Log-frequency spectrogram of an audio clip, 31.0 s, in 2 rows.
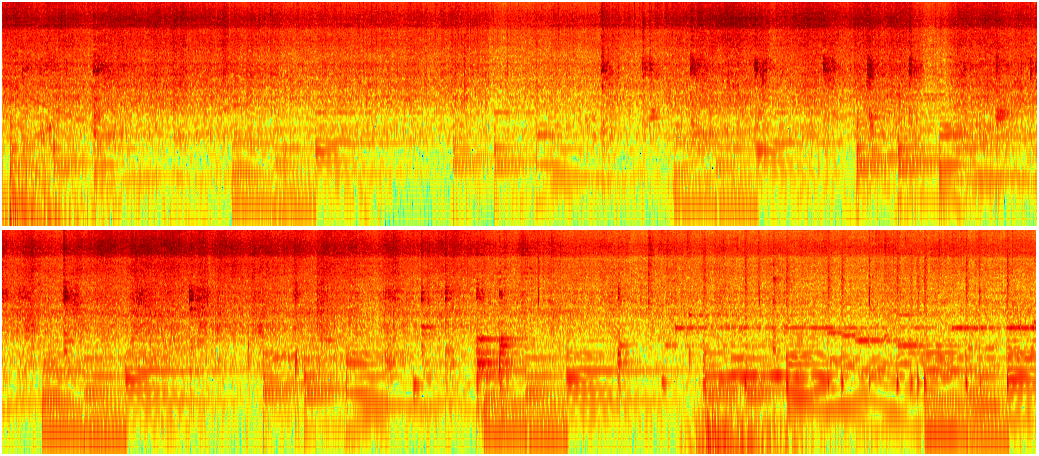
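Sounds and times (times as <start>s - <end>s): okra sizzling in a wok: 0.0s - 31.0s
metal spatula scraping a pan: 9.0s - 11.6s, 12.3s - 13.8s, 14.4s - 16.8s, 17.4s - 20.4s.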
